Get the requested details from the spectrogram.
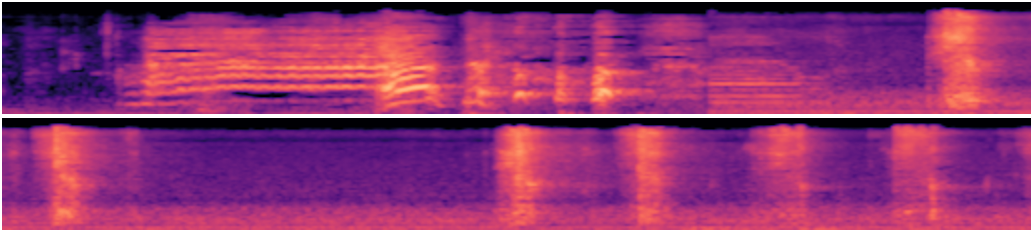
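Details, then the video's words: Angry domestic cats: a strained, harmonic-rich yowl rising and wavering over about two seconds, then sharp bursts of clatter and thumps against a low steady hum and light background music. "angry cats"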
